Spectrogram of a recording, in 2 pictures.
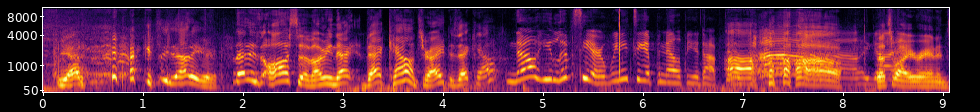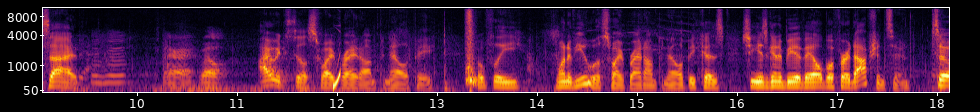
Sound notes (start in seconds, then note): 0.4 laughing; 7.1 laughing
